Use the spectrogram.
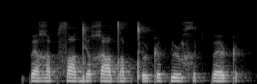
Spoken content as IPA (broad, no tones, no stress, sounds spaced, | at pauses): p ɛ ʁ ɛ p sˤ ɛ d y χ e dˤ ɛ b tʼ u ʈ ʊ p y ɭ x ʊ t p œ ʈ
